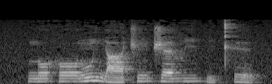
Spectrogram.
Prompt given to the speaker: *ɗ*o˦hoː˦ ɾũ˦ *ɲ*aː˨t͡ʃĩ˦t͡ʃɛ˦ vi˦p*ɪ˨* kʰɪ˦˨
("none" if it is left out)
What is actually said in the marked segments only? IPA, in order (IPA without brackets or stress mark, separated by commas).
n, ɲ, i˨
